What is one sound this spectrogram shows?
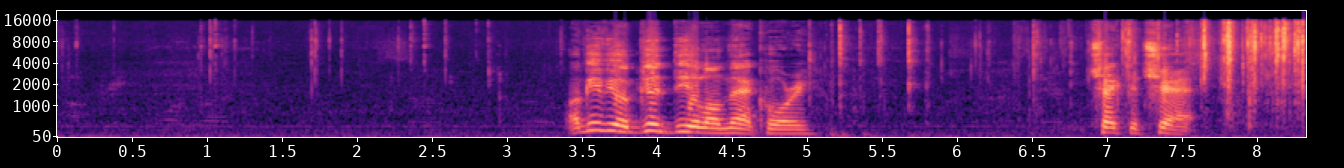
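A foil card wrapper crinkles and rustles as it is handled.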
